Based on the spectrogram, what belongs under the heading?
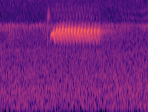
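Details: A spotted towhee gives one fast, buzzing trill, high and level in pitch, lasting about half a second against soft background hiss.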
